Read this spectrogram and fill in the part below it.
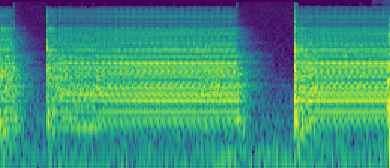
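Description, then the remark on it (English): A harsh, raspy electric door buzzer, signalling someone at the door, sounds in two long presses, the first lasting about a second and a half, then a short pause before the second begins. No one speaks. “No, that noise tells me someone's at the door.”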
